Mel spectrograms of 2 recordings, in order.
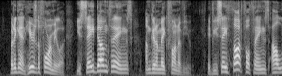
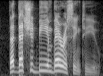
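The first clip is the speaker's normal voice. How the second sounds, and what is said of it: Slips into an Italian-American accent. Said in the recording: “sounded Italian right there, but apparently Tony Soprano's kind of coming out here”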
